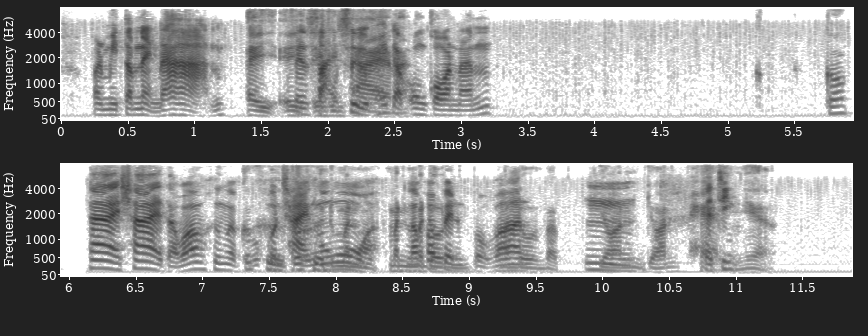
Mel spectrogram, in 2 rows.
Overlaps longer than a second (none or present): present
